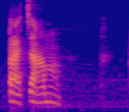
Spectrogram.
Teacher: ประจะออกเสียงเบาๆไม่ลงน้ำหนักนะคะแล้วก็เน้นเสียงที่จำ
